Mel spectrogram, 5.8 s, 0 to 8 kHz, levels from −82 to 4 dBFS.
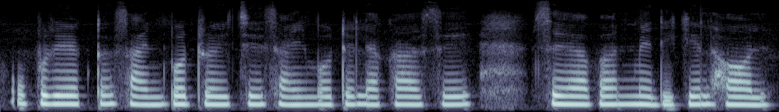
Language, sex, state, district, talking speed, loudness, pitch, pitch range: Bengali, female, West Bengal, Cooch Behar, 125 wpm, -16 LUFS, 215 Hz, 210-220 Hz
